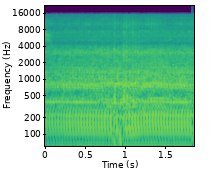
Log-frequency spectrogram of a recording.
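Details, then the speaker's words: Briggs and Stratton single-cylinder riding mower engine after HiPA carburetor replacement, running to burn off fuel residue: putters at an even, steady rate with no misses or surging; normal running. "Alright guys, it's running good, which is nice."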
